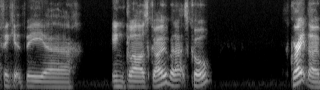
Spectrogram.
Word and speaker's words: Glasgow: so yeah really good he pronounced glasgo right who did was that uh Michael Co because he usually says glass cow doesn't he I guess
